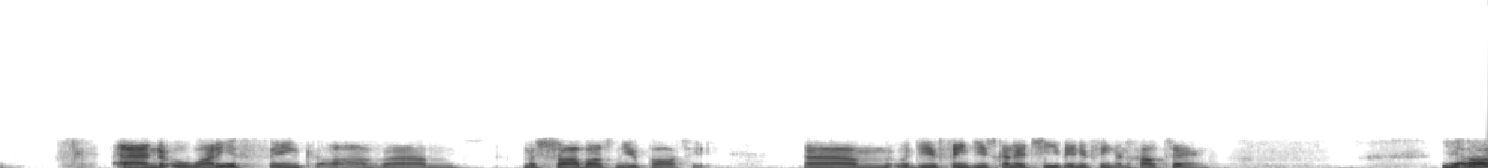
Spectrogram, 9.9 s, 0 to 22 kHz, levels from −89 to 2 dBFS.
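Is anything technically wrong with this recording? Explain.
Yes. Throughout, the speech carries G.729 codec damage. Its band-limited, rough, slightly synthetic texture fits an 8 kbit/s model-based coder that rebuilds speech from pitch and filter parameters.

At 2.25–2.50 s and 7.40–7.52 s there is VoIP packet loss concealed by the speech codec. About 30 ms of audio was lost and extrapolated from earlier frames, giving a buzzy or noisy, fading smear before recovery.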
